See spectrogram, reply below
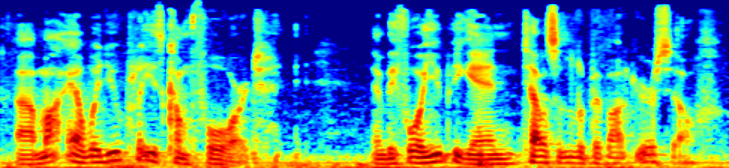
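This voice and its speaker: A man's voice: on the low side, animated, creaky, a little hiss or hum. A man chairing a school board meeting, formal and courteous as he introduces speakers at a podium microphone. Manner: courteous, measured, with polite introductions.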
